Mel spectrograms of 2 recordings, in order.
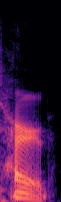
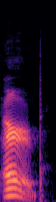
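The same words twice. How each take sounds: First: The word begins with an audible H sound. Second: The word begins with a vowel, no H sound. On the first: It is used as a person's name. "most Americans only pronounce the H when herb is used as a name" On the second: It refers to a plant. "But if it's a plant, cooked or otherwise, it's herb"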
